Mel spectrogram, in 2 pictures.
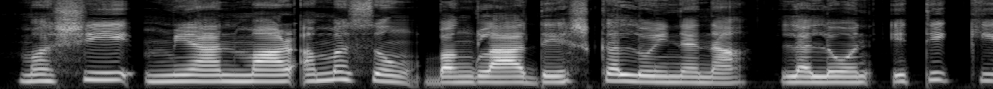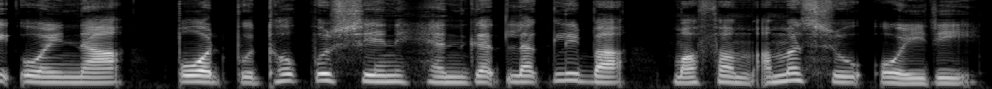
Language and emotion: Manipuri, neutral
